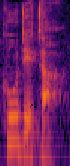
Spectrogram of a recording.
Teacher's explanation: In this case, it's the final T that's silent. In English, it's coup d'état with an emphasis on the ta. The French pronunciation is slightly different.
